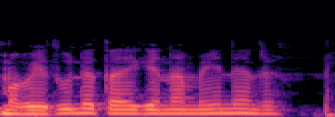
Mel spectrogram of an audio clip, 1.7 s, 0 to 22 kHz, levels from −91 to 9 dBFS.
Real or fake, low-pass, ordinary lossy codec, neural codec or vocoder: real; 5.4 kHz; none; none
